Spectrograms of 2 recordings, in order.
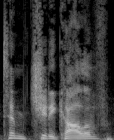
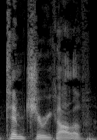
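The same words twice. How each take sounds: First: The R in the surname is rolled. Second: The R in the surname is plain. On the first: It is a fancy way to show off. "if you want to get fancy, ... You can roll the R" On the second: It is the everyday way to say it. "when I say"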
